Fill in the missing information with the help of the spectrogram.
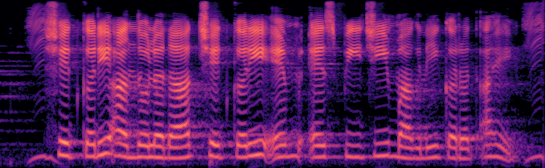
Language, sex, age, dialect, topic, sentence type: Marathi, female, 46-50, Northern Konkan, agriculture, statement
